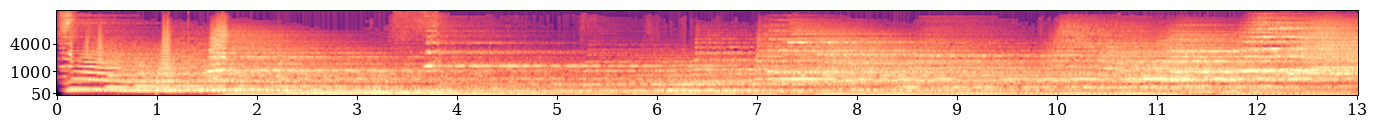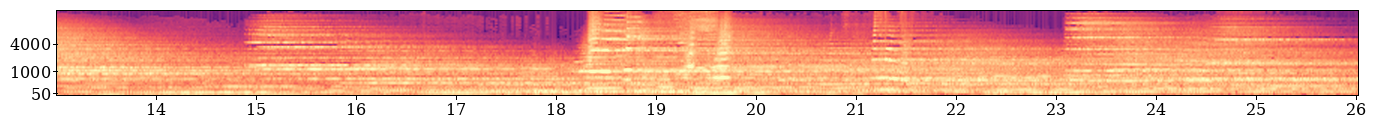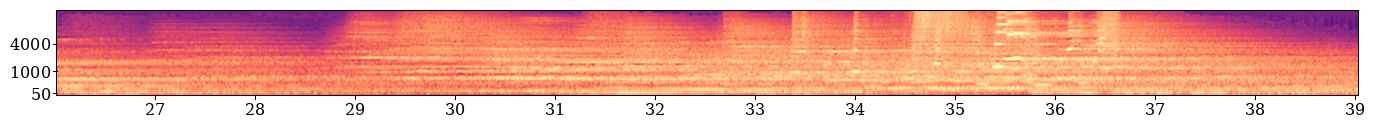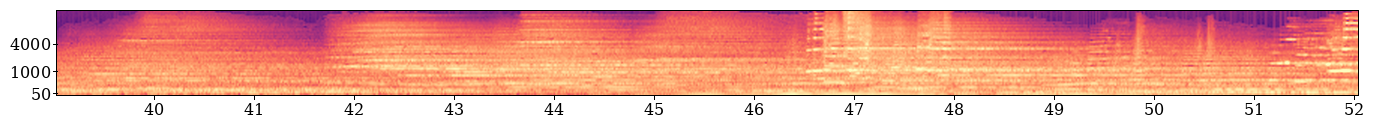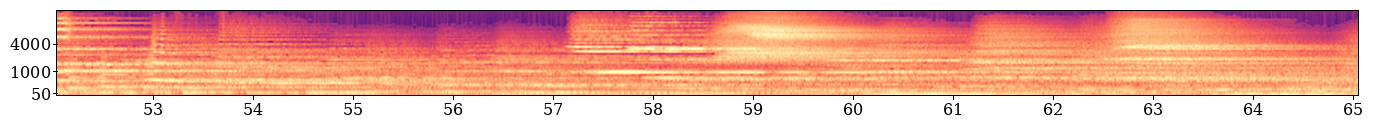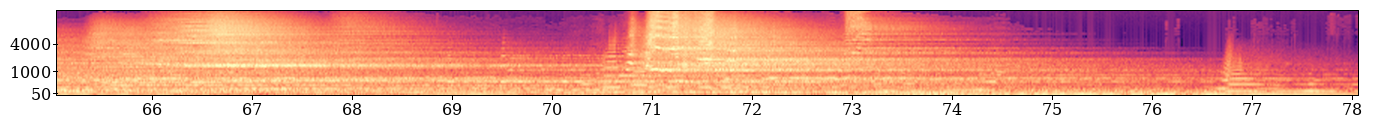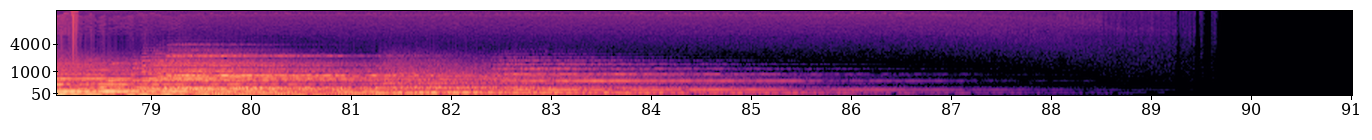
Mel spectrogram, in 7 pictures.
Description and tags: Synthesized scraping and howling sounds.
